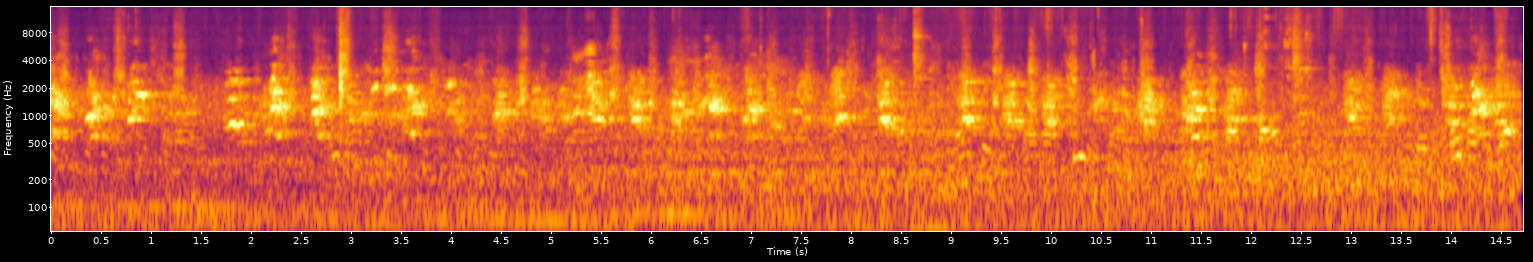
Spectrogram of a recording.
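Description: A dog growls playfully.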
